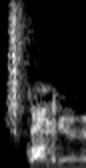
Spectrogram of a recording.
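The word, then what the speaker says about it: Chequamegon: One of them is in Wisconsin, Michigan, wherever Squamigan is, Squamigan or let's hear you Schwamigan, say whatever that you again. pronounce. Yeah, Schwamigan.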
